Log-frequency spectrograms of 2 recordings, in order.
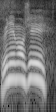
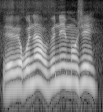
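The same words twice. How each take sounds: First: Put-on calling kids to dinner. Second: High sing-song call; calling kids to dinner. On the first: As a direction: call out to them from afar. (appel chantant pour le dîner) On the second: Acted. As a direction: call them in to eat. (appel pour venir manger) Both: Calling foxes to come eat.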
